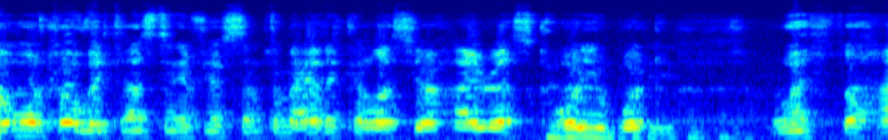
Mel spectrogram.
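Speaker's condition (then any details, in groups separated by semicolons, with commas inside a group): Cerebral palsy; speech may be hard to understand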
